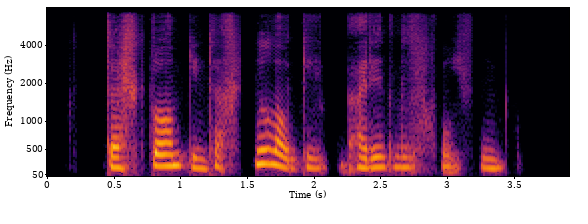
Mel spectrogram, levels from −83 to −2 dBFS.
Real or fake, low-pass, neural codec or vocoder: fake; 7.2 kHz; codec, 16 kHz, 0.5 kbps, FreqCodec, larger model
